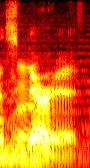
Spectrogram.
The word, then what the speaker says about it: Iscariot: Is that how you pronounce it? Iscariot? Iscariot.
